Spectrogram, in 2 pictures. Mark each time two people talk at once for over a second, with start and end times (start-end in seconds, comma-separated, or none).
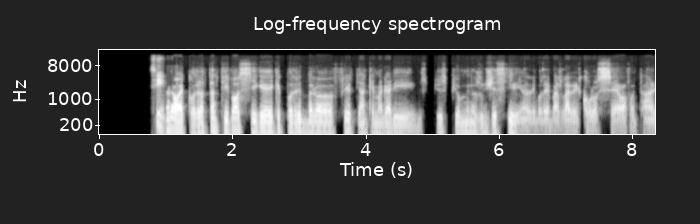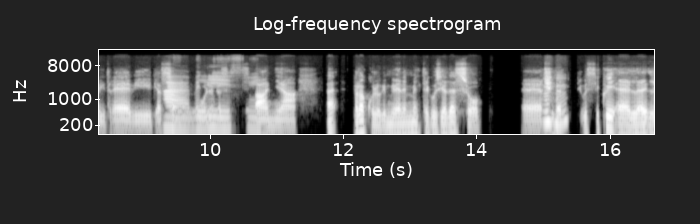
9.4-10.8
